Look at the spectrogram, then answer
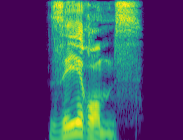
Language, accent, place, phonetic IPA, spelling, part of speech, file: German, Germany, Berlin, [ˈzeːʁʊms], Serums, noun, De-Serums.ogg
- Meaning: genitive singular of Serum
